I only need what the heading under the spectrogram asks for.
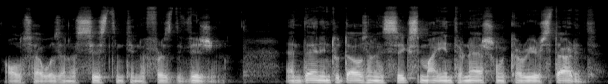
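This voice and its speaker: Deep-voiced man, echoey room. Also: fairly even intonation, a little fast, darkish tone. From Croatia. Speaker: basketball head coach. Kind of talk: introductory address to fans. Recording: roomy echo.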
